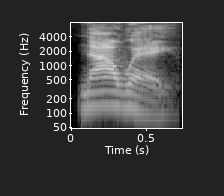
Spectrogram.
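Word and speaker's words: Naoe: Naue, who comes Naue, like Huawei, but Naue.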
